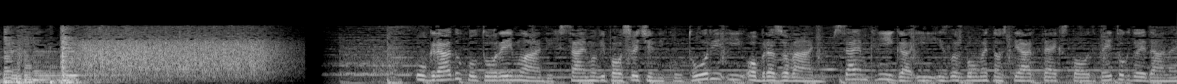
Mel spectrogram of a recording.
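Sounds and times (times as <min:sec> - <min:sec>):
applause in a radio ad for a Guitar Art Festival flamenco concert: 0:00.6 - 0:03.1
speech: 0:04.2 - 0:11.7.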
